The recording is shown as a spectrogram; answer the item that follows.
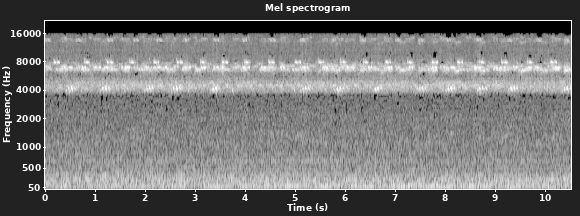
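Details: Crickets on a warm, humid Midwestern summer night, recorded as nature sounds: steady high pulsing trills layered in several bands, chirps repeating rapidly and evenly throughout, with a faint low background hum.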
